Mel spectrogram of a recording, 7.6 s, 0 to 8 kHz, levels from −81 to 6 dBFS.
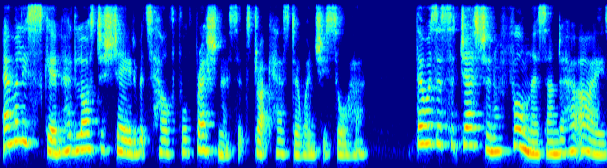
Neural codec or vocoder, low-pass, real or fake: none; 7.2 kHz; real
